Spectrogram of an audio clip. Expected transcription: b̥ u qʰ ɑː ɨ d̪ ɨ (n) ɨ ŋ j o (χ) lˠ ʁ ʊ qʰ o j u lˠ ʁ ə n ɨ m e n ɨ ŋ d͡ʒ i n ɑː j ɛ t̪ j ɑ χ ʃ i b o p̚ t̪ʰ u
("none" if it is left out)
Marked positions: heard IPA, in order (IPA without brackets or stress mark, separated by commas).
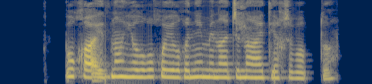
n, none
